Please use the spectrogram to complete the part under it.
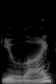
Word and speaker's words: Uihlein: That's spelled U-L-I-N-E. Uline is owned by an Illinois couple, Richard and Elizabeth Uline, in that case spelled U-I-H-L-E-I-N.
